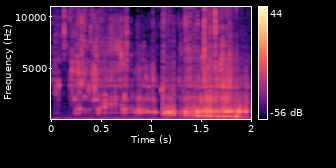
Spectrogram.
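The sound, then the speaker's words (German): A can of Sierra Nevada beer cracks open with a brief hiss, followed by the steady, gurgling splash of the beer being poured into a Pale Ale glass, rising in pitch as it fills. “Ja, erstmal macht es schon Spaß, die Dose zu öffnen.”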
